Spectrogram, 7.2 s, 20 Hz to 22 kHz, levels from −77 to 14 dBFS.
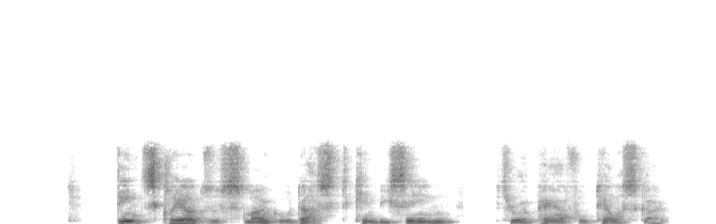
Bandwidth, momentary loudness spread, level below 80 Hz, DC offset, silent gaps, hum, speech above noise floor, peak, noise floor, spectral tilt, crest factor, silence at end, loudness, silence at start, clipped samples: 8.4 kHz; 13 LU; -70 dBFS; under 0.1%; none; none; 60 dB; -8 dBFS; -86 dBFS; -4 dB/octave; 20 dB; 0.5 s; -25 LUFS; 0.7 s; under 0.1%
